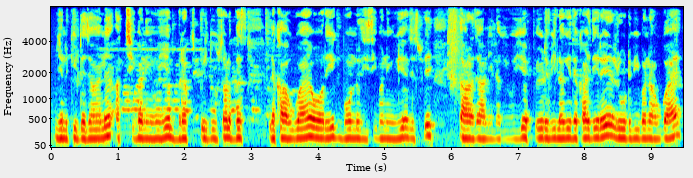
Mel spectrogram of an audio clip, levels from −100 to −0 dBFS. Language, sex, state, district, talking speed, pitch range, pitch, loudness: Hindi, male, Chhattisgarh, Bilaspur, 240 wpm, 145-155 Hz, 150 Hz, -15 LUFS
